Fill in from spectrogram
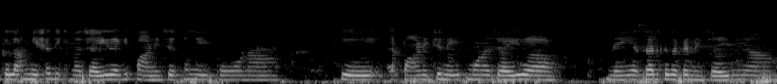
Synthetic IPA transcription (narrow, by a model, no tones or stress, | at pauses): ɡəlːaːɦəmeːʃaːd̪ɪkʰnaːt͡ʃaːɦiːd̪aːkɪpaːɽ̃iːt͡ʃɛːsãːnə̃ĩːpoːnaː | t̪eːpaːɽ̃iːt͡ʃənə̃ĩːpoːñaːt͡ʃaːiːd̪aː | nəĩːəsəɾkəd̪aːkəɾnĩːt͡ʃaːiːd̪ɪjãː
